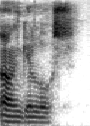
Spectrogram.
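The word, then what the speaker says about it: Άγγελος: one stays so how do you spell um Angelo's Angelo's what ever you spell alpha gamma gamma ETA lambda omicron Sigma and that's a spell on yellows that's pronounced Angelo's and in there it's just a gamma gamma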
